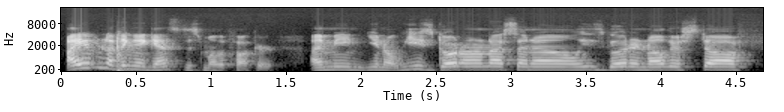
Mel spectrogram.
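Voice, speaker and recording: A woman's voice: on the low side, fast, a little hiss or hum. Woman vlogger doing a profane sarcastic movie rant, kinda muffled lo-fi audio. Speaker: movie reviewer. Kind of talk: ranting movie review. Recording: dull lo-fi audio.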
